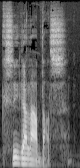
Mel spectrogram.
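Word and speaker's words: Xygalatas: a autorem jest Grek Dimitris Ksygaladas. Ksy to się pisze się przez X.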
